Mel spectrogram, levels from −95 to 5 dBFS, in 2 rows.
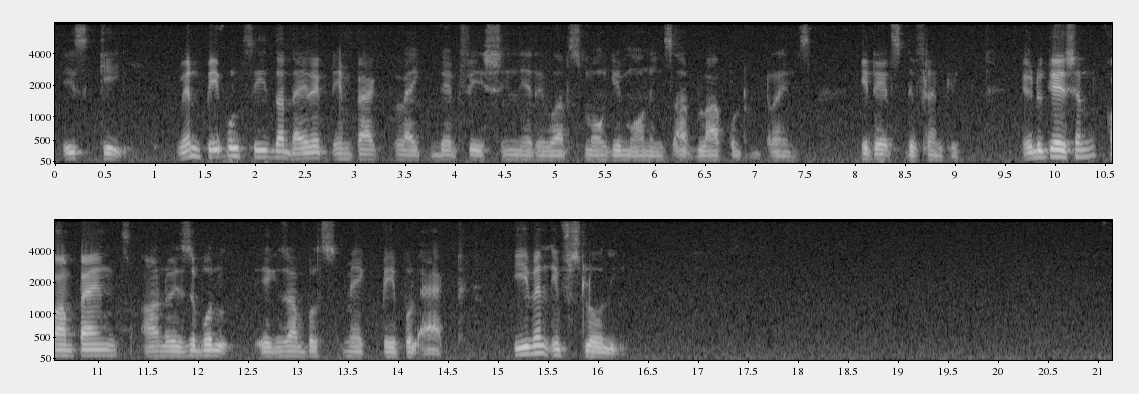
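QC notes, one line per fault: No faults heard in this speech clip.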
